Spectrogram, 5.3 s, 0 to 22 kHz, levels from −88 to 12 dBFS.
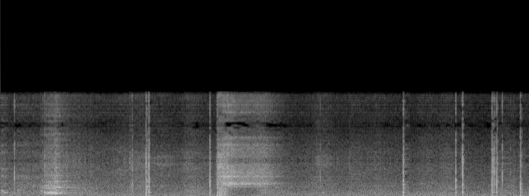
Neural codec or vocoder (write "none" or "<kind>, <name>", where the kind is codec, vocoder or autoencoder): vocoder, Vocos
